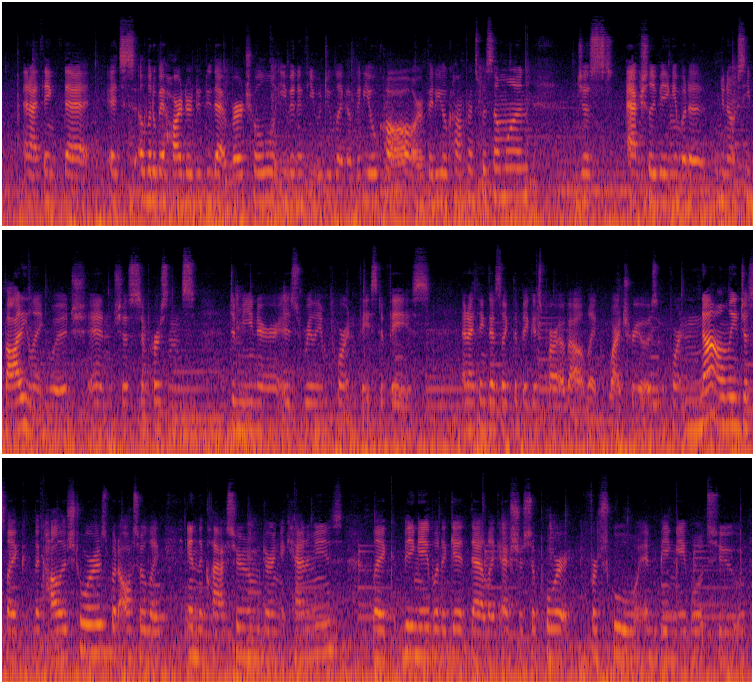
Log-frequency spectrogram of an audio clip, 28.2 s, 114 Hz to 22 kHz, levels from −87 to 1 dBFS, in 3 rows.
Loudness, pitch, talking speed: -31 LUFS, 95 Hz, 200 wpm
